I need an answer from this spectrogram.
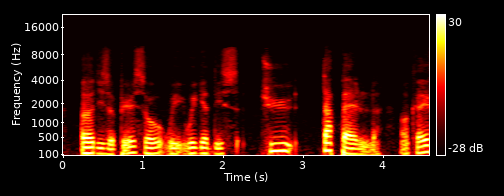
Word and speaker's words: tu t'appelles: We're starting with voyelle, so it's the same thing as previously, disappears, so we get this tu t'appelles, okay, final S is not pronounced, tu t'appelles, repeat.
